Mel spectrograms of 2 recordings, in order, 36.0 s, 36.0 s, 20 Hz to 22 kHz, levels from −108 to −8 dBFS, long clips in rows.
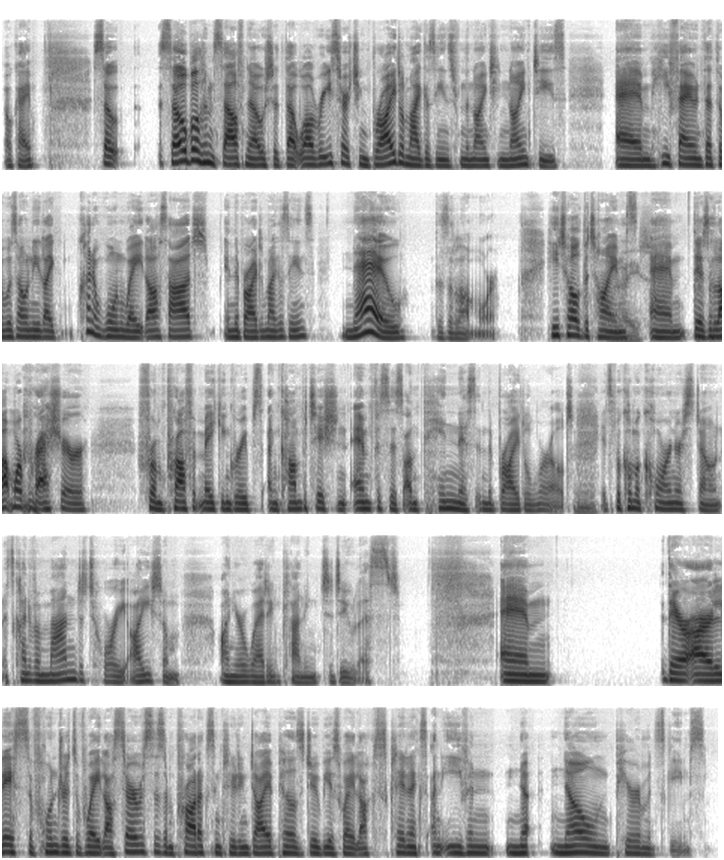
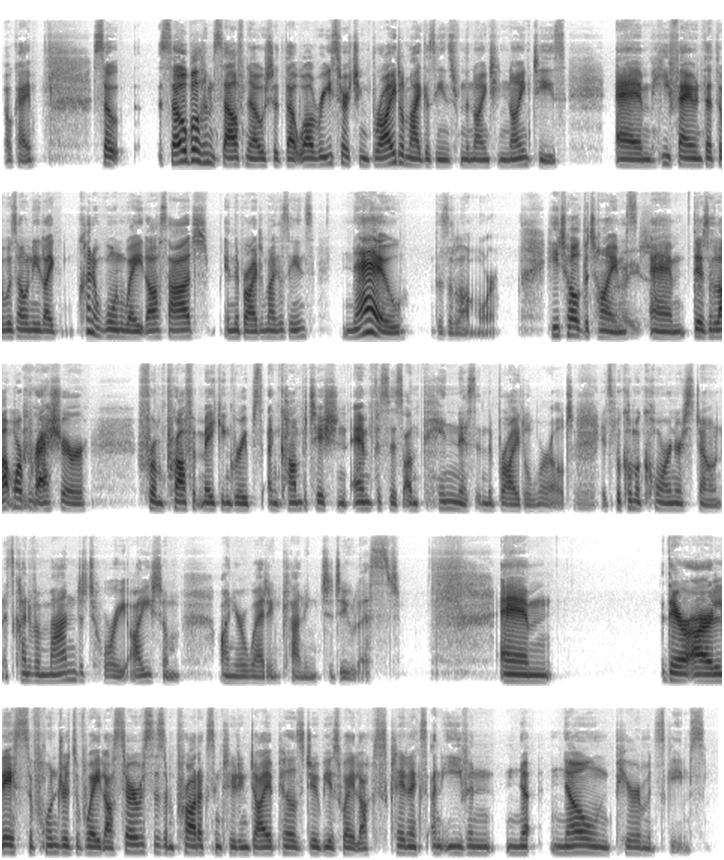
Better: first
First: none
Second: thin; somewhat; fading below 300 Hz

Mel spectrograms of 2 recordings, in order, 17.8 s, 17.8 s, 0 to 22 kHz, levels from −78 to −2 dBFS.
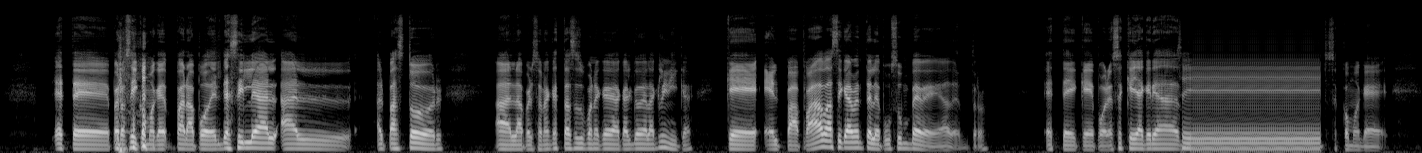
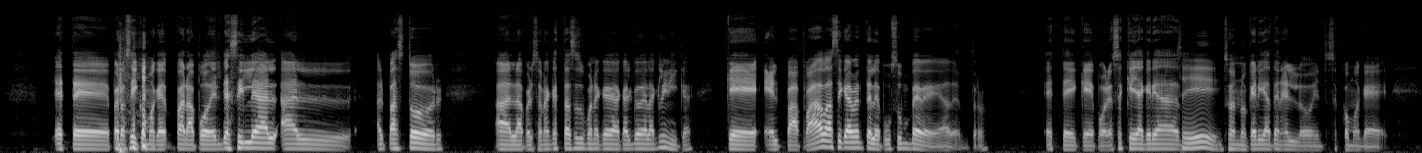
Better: second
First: audio freezing; at 15 s for 1.5 s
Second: none

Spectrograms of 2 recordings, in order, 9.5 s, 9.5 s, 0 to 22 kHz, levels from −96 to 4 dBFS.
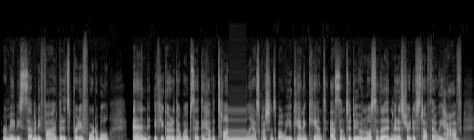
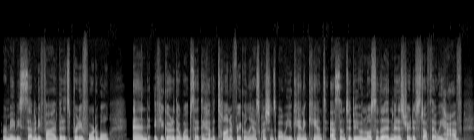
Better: second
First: audio freezing; at 4.5 s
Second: none

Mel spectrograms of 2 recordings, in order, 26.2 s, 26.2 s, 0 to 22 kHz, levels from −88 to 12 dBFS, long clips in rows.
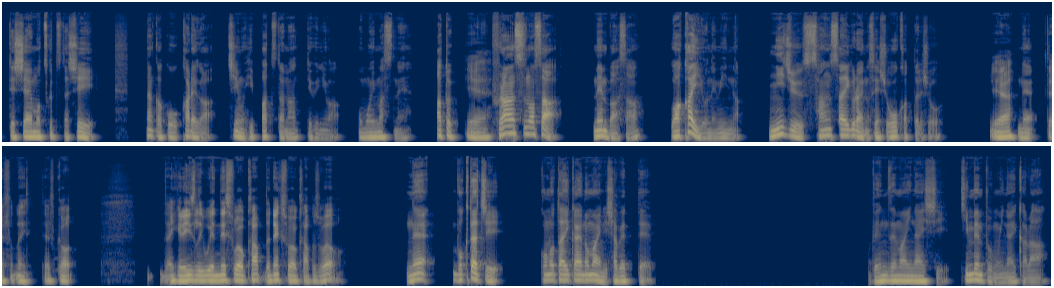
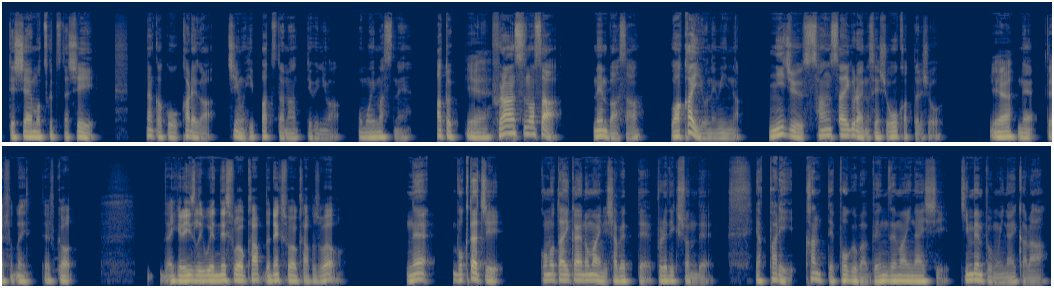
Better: second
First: audio cutting out; at 21 s for 2.5 s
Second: none

